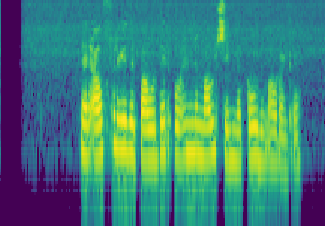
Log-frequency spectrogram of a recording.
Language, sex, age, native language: Icelandic, female, 20-29, Icelandic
